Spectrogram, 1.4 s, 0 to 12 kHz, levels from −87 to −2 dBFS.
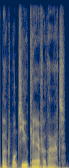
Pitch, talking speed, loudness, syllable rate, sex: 80 Hz, 305 wpm, -17 LUFS, 5.5 syllables/s, male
